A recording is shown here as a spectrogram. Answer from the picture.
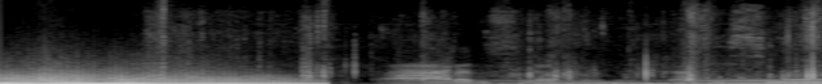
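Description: A loud transition sound-effect hit with a long, deep, many-toned ringing decay, cut off abruptly about one and a half seconds in. After a short gap, quieter pitched sounds follow.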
